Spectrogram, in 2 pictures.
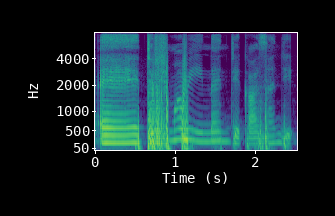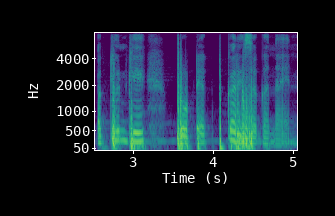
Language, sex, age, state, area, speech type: Sindhi, female, 30-45, Chhattisgarh, urban, spontaneous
